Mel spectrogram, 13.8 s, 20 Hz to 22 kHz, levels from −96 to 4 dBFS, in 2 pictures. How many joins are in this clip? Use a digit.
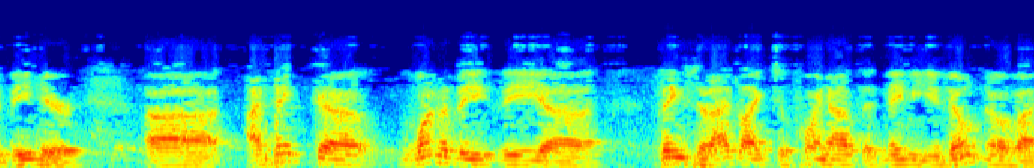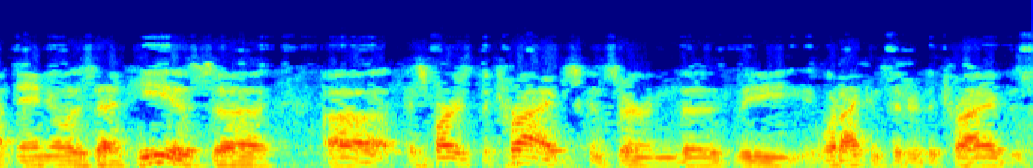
1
